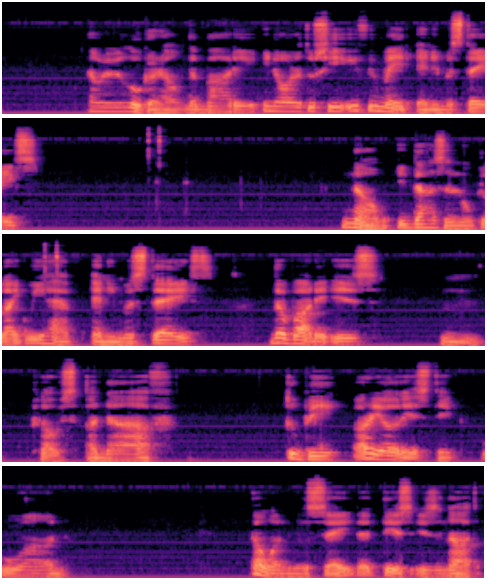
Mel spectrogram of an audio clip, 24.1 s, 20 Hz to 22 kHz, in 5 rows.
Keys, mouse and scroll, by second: 9.7-11.6 middle drag, 11.6 KP_5, 12.0 KP_1, 13.0 KP_5, 13.5 KP_5, 15.7 KP_3, 17.4 middle click, 20.2-22.5 middle drag, 23.2-24.1 middle drag.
